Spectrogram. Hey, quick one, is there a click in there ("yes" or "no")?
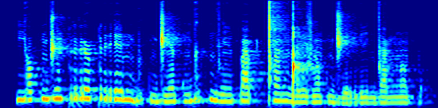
yes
